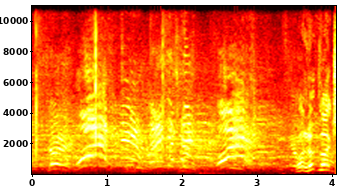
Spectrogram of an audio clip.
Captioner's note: gloating excitedly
